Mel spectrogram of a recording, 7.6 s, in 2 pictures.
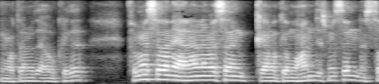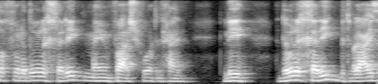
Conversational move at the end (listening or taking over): listening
